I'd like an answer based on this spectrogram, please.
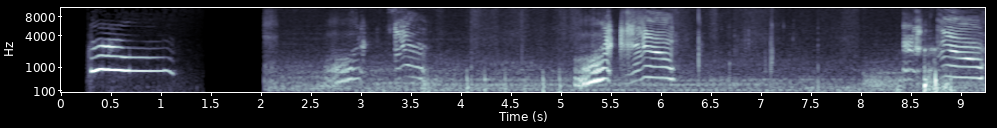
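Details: One clean, level meow from a cat, then a burst of repeated rising-and-falling meows and wails over a busy, hissy background din.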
